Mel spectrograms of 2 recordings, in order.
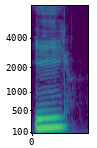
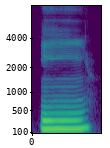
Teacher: the vowel E, when I say E, there's no air coming out of my nose. But when I say the nasal one, it is E.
